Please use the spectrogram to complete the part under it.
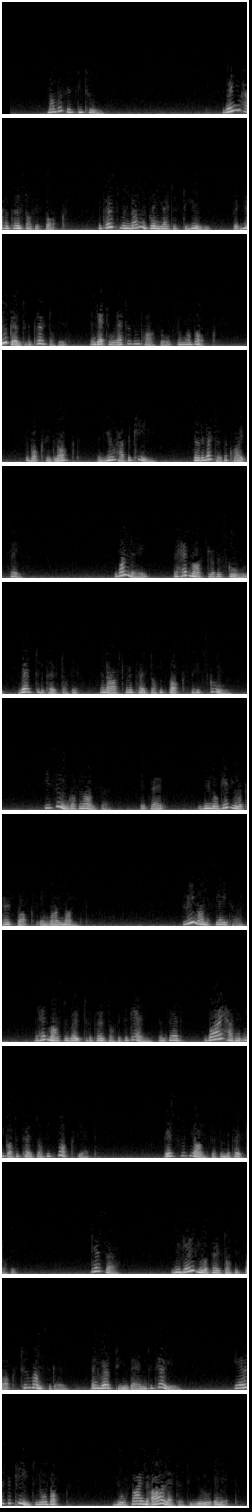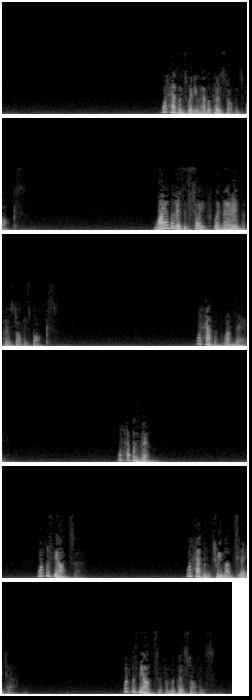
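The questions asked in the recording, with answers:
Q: What happens when you have a post office box?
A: The postman doesn't bring letters; you go to the post office and get your letters and parcels from your box.

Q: Why are the letters safe when they're in the post office box?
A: Because the box is locked and you have the key.

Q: What happened one day?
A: The headmaster of a school wrote to the post office and asked for a post office box for his school.

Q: What was the answer?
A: "We will give you a post box in 1 month."

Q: What happened 3 months later?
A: The headmaster wrote again asking why they hadn't got a post office box yet.

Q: What was the answer from the post office?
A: They had given him a box 2 months ago and written to tell him; the letter was in the box, and here was the key.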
